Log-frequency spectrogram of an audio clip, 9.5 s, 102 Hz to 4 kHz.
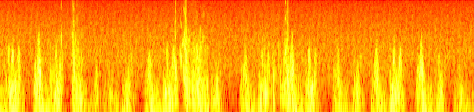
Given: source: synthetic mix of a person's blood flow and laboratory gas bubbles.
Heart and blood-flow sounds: Doppler ultrasound of blood flow; precordium
0.10-0.33 s: bubbles
0.71-0.80 s: bubbles
0.99-1.27 s: bubbles
1.41-1.70 s: bubbles
3.44-4.18 s: bubbles
5.25-5.37 s: bubbles
5.42-5.89 s: bubbles
From the record:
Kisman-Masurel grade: 222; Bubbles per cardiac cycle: several, 3 to 8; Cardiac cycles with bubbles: 10 to 50%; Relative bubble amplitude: moderate (0.250 to 0.450); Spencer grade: 2 (many but less than half of the cardiac periods contain bubble signals, singularly or in groups); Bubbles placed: anywhere in the cardiac cycle

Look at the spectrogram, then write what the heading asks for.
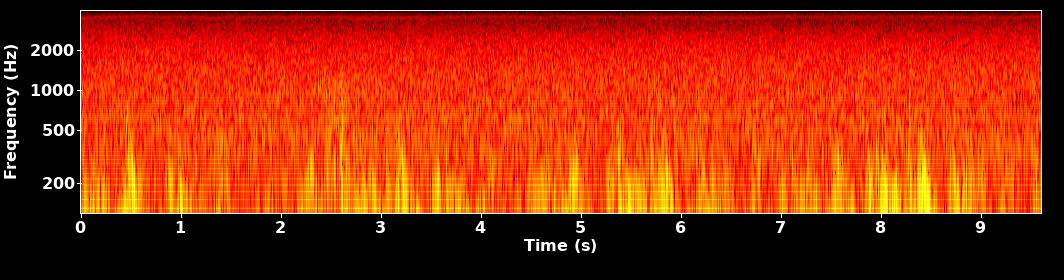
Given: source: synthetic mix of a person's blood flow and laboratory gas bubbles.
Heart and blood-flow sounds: Doppler ultrasound of blood flow; precordium
2.42-2.67 s: bubbles
From the record:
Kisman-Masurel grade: 113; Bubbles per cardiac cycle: 1 to 2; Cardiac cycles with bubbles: 1 to 10%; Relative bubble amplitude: loud (0.450 to 0.775); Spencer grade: 1 (occasional bubble signal discernible with the cardiac motion signal, with majority of cardiac periods free of bubbles); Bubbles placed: anywhere in the cardiac cycle

